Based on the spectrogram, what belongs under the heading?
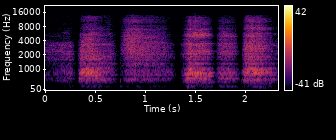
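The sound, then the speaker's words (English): A tending or breeding bull panting: five loud, breathy huffs in quick rhythmic succession, each a rough, airy rush of breath with brief pauses between, and no talking. “You got the pants.”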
